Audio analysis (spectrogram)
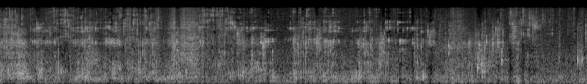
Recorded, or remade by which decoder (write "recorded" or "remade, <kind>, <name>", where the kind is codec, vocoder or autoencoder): recorded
